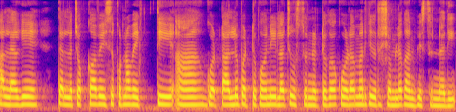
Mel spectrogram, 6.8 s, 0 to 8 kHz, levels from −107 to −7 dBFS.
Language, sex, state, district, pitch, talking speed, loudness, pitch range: Telugu, female, Andhra Pradesh, Krishna, 205 Hz, 130 wpm, -13 LUFS, 200-215 Hz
